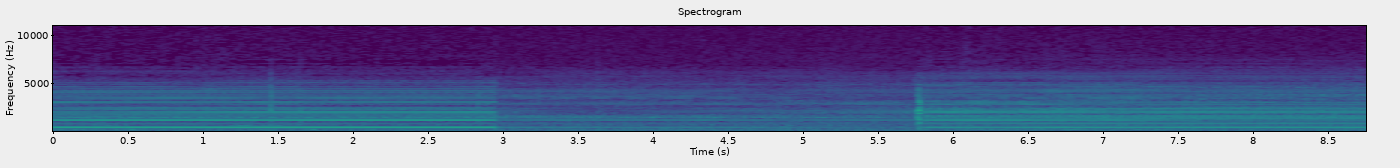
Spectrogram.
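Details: 1946 Sears Silvertone radio model 132.818 after repair, before peaking the antenna tuning trimmer: mostly steady hum and faint whistles with hardly any station coming through; weak reception, poor sensitivity.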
